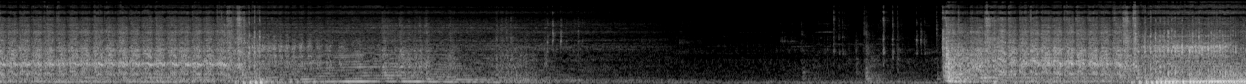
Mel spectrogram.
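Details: Willys-powered 120/240V 52 A Army skid generator, fresh fuel from boat tank, aftermarket electric fuel pump: cranks, fails, goes quiet, then catches and runs steadily; hard starting, runs only with choke held on (previous owner wired it), carburetor rebuild needed.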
